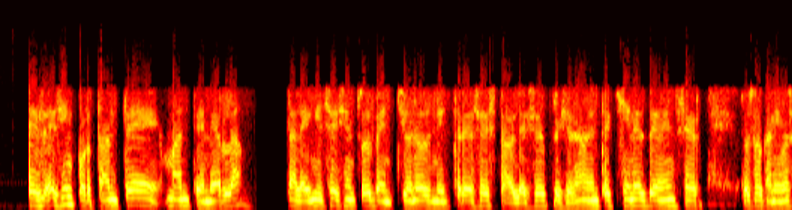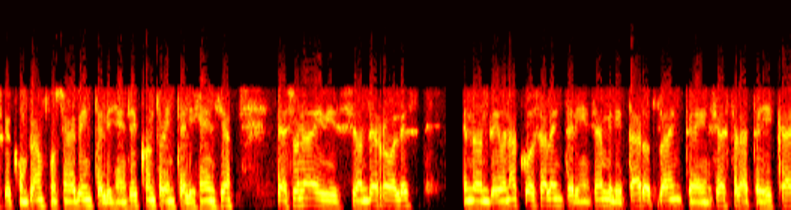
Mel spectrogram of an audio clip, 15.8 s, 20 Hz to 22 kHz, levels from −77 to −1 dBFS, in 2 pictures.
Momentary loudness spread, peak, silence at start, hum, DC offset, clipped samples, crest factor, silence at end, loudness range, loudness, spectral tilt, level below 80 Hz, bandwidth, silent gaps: 4 LU; -4 dBFS; 0.3 s; none; under 0.1%; under 0.1%; 12 dB; 0 s; 1 LU; -17 LUFS; -7 dB/octave; -58 dBFS; 8.8 kHz; none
